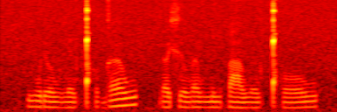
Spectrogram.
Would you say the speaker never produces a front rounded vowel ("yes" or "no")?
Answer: no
